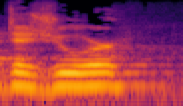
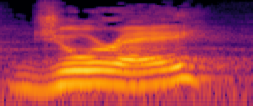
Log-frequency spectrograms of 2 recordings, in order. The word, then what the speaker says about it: de jure: First of all, I was helped to see that I was pronouncing the second option wrong. So de facto, and then I had said de jure. I know that in French, de jure is of the day, but I went that way with the Latin phrase too. It's probably more correctly pronounced jure.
